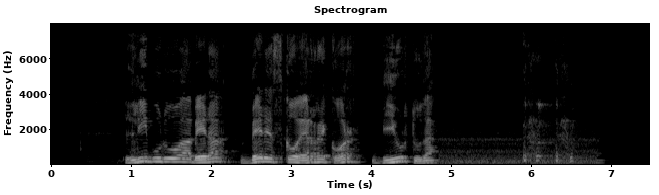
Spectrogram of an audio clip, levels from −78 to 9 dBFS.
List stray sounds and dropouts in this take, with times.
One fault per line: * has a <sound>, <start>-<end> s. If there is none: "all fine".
* has a cough, 5.9-6.7 s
